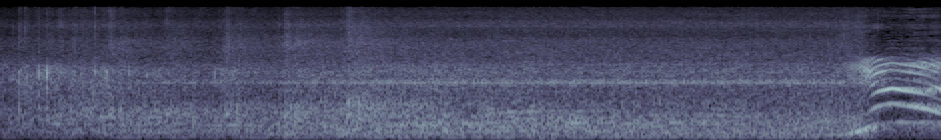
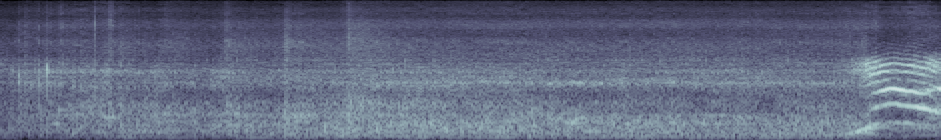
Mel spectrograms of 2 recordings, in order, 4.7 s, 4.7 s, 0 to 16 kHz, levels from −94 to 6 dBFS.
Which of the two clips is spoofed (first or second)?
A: second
